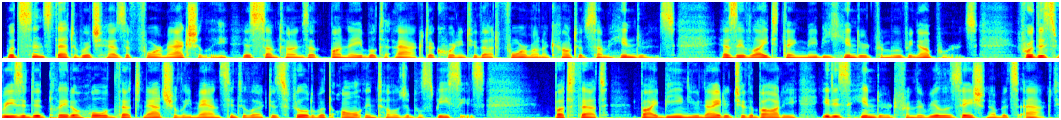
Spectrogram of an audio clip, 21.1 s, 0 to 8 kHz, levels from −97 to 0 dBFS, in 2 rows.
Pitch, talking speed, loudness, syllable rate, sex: 120 Hz, 185 wpm, -20 LUFS, 5.5 syllables/s, male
